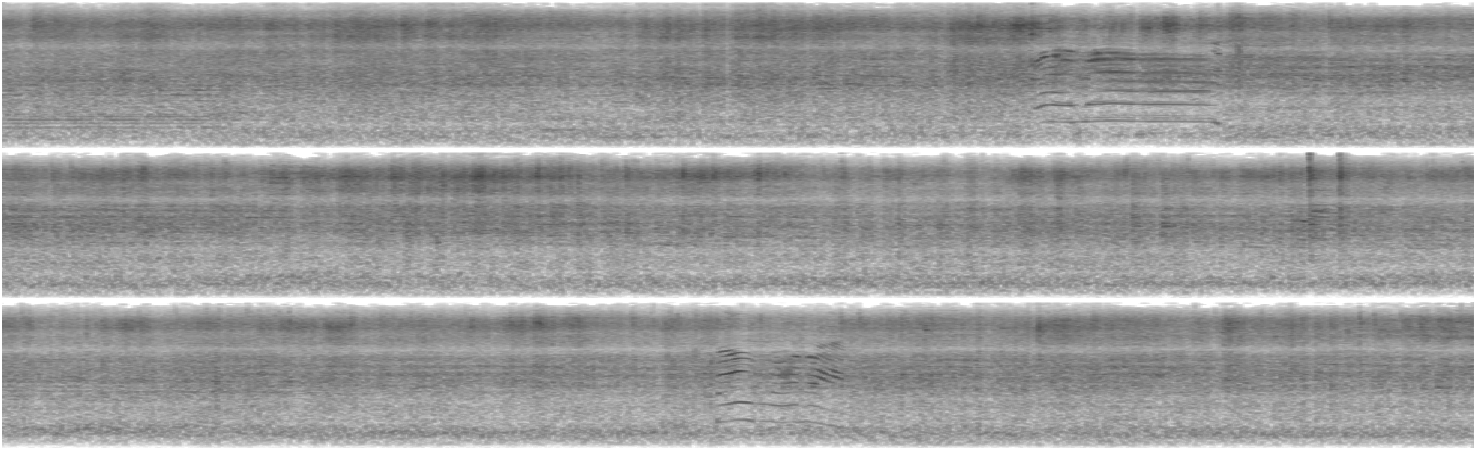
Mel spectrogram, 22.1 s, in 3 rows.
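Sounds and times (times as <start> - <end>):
freight train wheels rumbling on rails: 0.0 - 22.0.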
